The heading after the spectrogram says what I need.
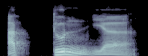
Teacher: huruf berikutnya yaitu Dal ditandai dalnya ada tasdidnya dalnya dibaca dobel nun sukun bertemu dengan huruf ya itu harusnya idgham bighunah harusnya tetapi karena dalam satu kata maka menjadi izhar dibaca jelas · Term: idhar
